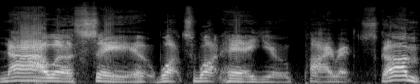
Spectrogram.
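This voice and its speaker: A man puts on a raspy character voice at a medium pitch. He speaks at a very slow pace. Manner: challenging, dramatic.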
